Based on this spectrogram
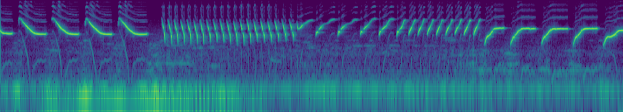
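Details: Steadily singing domestic canary, played as a lure for other canaries: three slurred whistles, a dense buzzy roll, quick repeated upsweeps, then slower, louder rising whistles.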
